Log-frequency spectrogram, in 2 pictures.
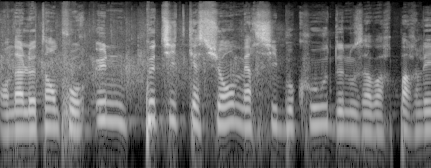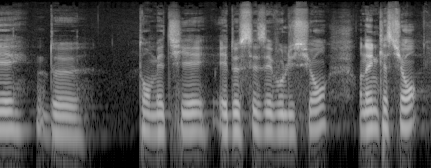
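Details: Adult man speaking French; Normal speech.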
